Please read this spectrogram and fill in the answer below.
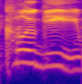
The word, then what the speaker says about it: Kluge: It's Kluge with a hard G and a long E, but that's okay.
